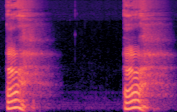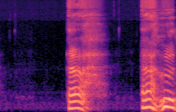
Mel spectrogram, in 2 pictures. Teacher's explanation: bu hə hərfinin məxrəci boğazın aşağı tərəfindədir.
